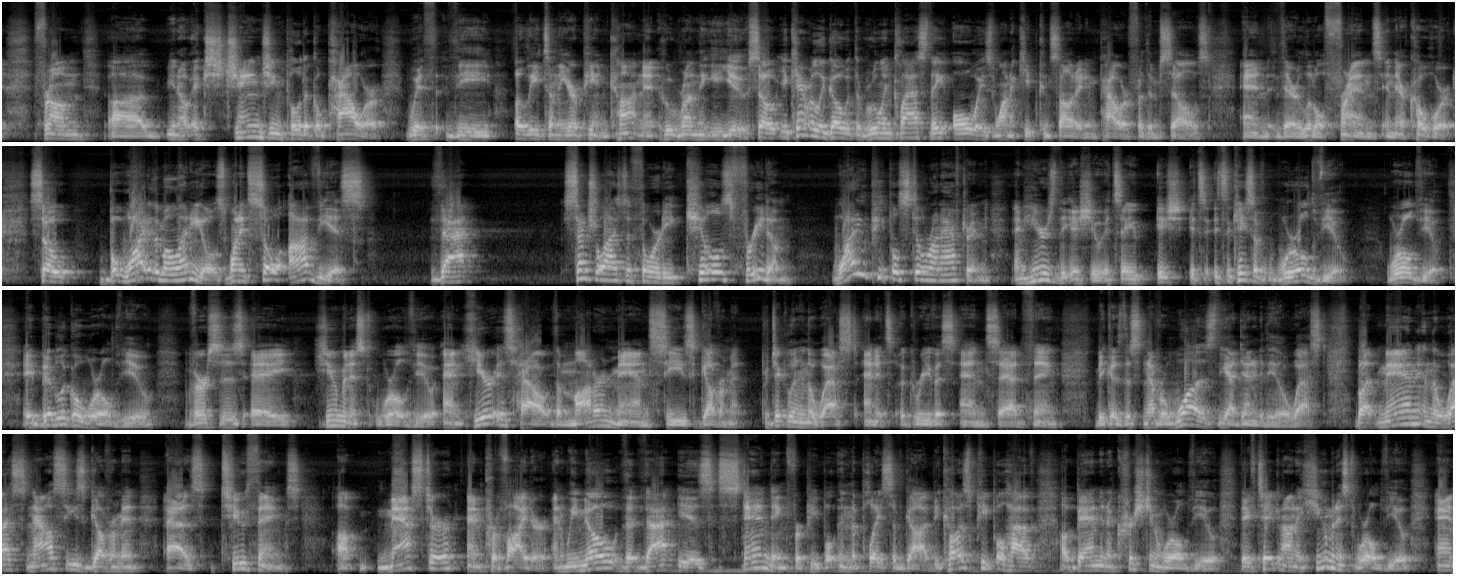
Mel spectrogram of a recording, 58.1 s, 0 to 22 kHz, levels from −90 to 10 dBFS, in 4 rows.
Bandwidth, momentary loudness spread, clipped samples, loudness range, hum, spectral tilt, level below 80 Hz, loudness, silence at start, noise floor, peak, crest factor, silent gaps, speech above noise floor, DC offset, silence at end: over 20 kHz; 7 LU; under 0.1%; 2 LU; none; -3.5 dB/octave; -72 dBFS; -21 LUFS; 0 s; -59 dBFS; -6 dBFS; 16 dB; none; 38 dB; under 0.1%; 0 s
